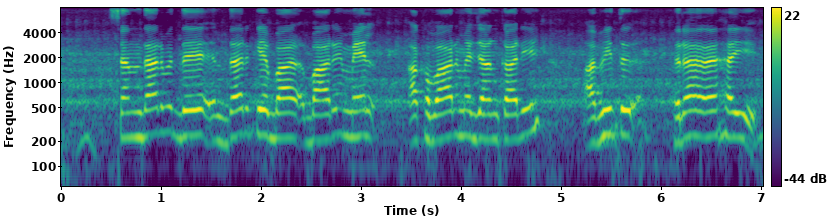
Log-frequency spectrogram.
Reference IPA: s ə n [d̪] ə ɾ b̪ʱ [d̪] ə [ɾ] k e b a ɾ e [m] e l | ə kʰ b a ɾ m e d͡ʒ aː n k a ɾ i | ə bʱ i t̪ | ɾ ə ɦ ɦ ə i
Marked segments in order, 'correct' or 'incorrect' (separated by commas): correct, correct, correct, correct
